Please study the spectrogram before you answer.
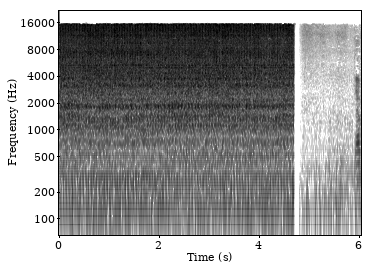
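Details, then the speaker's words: Honda GX35 brushcutter four-stroke after power-steering fluid was wrongly used as engine oil, then drained and overfilled with Honda oil; excess oil cleared through spark plug hole; buzzes steadily at high speed, then cuts out cleanly, no misfire; running normally. "นะครับติดๆแล้วครับ"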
